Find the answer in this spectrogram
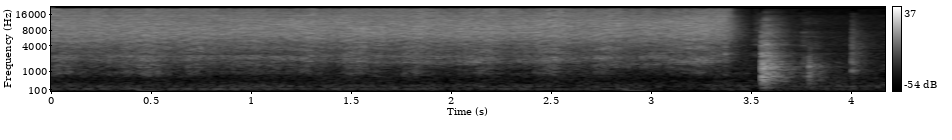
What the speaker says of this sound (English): let's finish this off with some finishing spray. I'm using the One Size On Till Dawn mattifying waterproof spray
